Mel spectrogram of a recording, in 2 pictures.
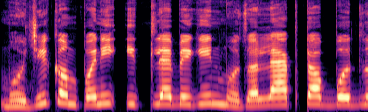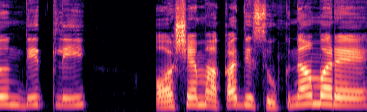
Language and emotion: Goan Konkani, surprised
